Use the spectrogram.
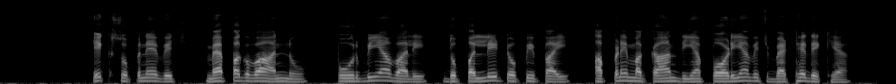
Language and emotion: Punjabi, neutral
